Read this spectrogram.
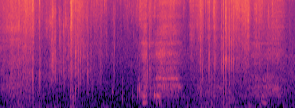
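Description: Plants rustle as a man pulls at them.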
